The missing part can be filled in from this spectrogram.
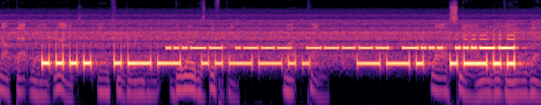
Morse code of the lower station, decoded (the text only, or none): HW? GL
